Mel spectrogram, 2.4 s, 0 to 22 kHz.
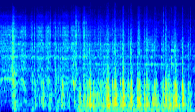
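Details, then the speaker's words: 2005 or 2006 (owner unsure) Polaris Sportsman 400 that won't drive after mudding, started on choke in neutral: harsh rattling, grinding clatter in quick bursts over a choppy idle; clutch or belt suspected, not confirmed. "It sounds like it's either the clutch, the belt. Something's making some horrible noises over there."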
